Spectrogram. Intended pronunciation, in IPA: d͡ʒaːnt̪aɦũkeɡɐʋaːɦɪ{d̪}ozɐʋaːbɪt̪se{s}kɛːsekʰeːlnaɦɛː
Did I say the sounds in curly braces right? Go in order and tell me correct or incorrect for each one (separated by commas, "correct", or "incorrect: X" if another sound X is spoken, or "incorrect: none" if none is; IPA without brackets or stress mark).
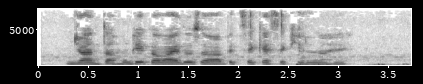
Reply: correct, incorrect: none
